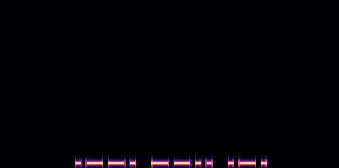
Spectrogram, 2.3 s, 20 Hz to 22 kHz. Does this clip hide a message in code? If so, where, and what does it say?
Yes: Morse code from 0.5 to 1.8 s, heard as a keyed tone, about 30 wpm, 700 Hz. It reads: PZR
